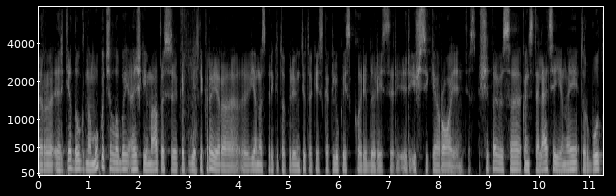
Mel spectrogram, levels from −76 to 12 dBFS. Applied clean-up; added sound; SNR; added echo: neural mask model RNNoise.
